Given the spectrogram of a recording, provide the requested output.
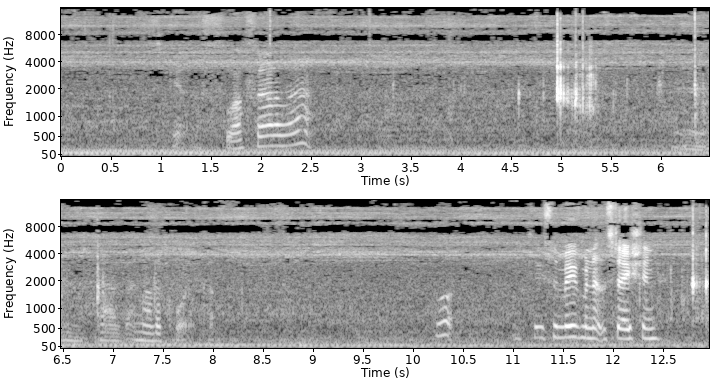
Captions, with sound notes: Just get the fluff out of that. [cashews rattle into cup] And have another quarter cup. Ooh! Can see some movement at the station!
